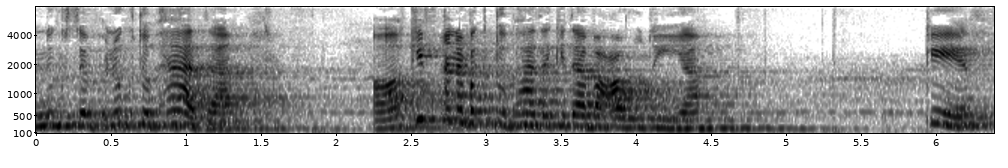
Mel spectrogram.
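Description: A woman teacher with a Jordanian Arabic accent giving a lesson, spelling out words slowly and asking and answering her own questions. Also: high voice, fairly bright tone. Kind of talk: classroom lesson on Arabic prosody. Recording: echoey room with faint background noise.

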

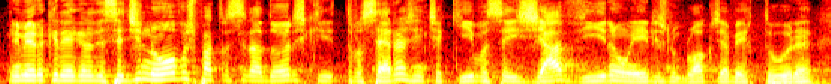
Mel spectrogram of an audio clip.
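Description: A man's voice: on the high side, fast talker, a little hiss or hum. A man in his thirties from Rio de Janeiro with a Carioca accent, hosting a podcast in an upbeat, enthusiastic way. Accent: Carioca Portuguese. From Rio de Janeiro, Brazil. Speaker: podcast host. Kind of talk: hosting a podcast, reading sponsor ads. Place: indoor podcast studio. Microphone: studio mic on a boom arm.

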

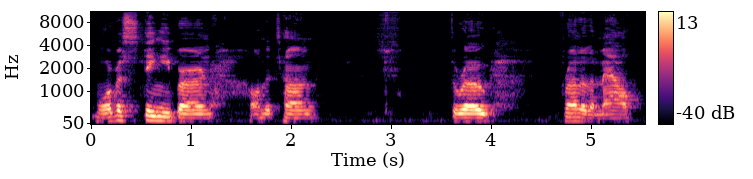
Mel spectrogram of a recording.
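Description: A man doing a casual hot-pepper tasting review, teary from the heat. He talks haltingly, with lots of fillers, and keeps clearing his throat. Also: fairly low pitch, little pitch movement.

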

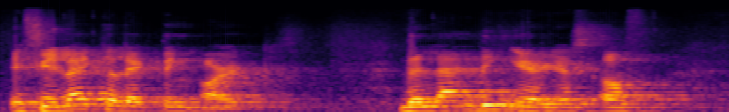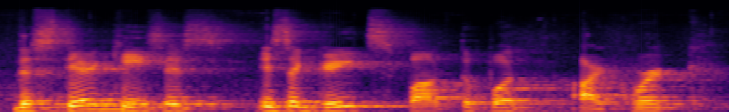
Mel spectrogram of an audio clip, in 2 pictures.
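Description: Walking through bright, empty townhouse rooms, a Filipino real estate broker in his thirties gives a polished tour, noting features in each room. He talks a little slowly at medium pitch.

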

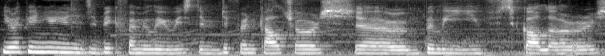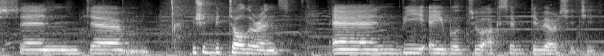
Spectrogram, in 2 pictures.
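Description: A woman in her forties from Ukraine with a Ukrainian accent, speaking calmly about migration work in an interview. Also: medium pitch, a little slow, soft background music. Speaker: migration worker. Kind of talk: documentary interview. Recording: roomy echo.

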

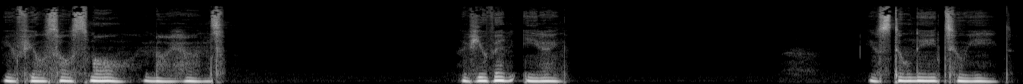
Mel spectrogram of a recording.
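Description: A woman voicing an edgy young boyfriend, gruff but tender and worried, in a breathy, husky, halting ASMR role-play. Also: deep voice, flat delivery, warm tone, no room sound, studio quality, full character voice. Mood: apologetic, tender.

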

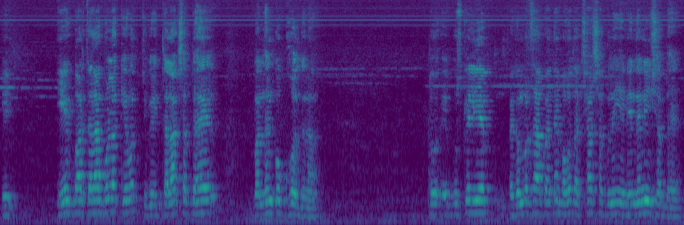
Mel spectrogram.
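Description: A man's voice: fairly high pitch, steady tone, moderate pace, pauses often, darkish tone, reverberant, slight background noise. A man giving an exam-focused law lecture, explaining step by step and repeating key terms, with English legal words mixed in.

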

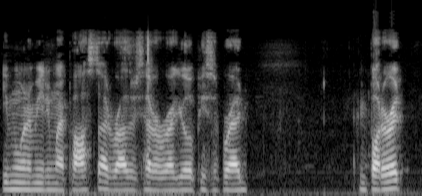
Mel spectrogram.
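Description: A man's voice: medium pitch, monotone, rapid-fire, dull audio. A man in his twenties talking casually and bluntly, with sarcasm, as he reviews and rants into a webcam. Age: 20s. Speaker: snack reviewer. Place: small room indoors. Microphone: computer webcam at close desk distance. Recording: noisy webcam microphone with room noise.

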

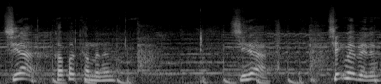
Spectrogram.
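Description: A man's voice: high voice, normal speed. Agitated man arguing over music. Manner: agitated, repeating himself angrily. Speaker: prank video participant. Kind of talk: heated argument in a video. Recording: video clip with background music.

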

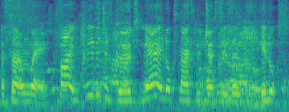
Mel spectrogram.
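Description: A woman's voice: mid-range voice, expressive, moderate pace, a crowd in the background. A woman, talking casually to a handheld camera for a vlog. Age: 20s. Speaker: vlogger. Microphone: camera held at arm's length.

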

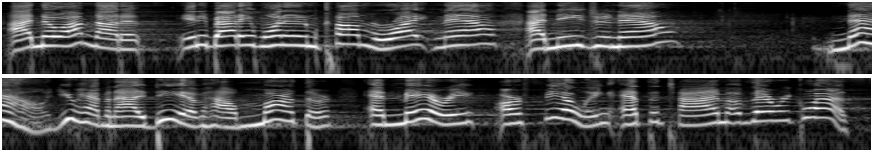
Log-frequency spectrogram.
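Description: A woman's voice: sits high, lively intonation, unhurried, fairly bright tone. An older woman, an associate minister, preaching a sermon from a church pulpit into a handheld microphone, speaking to the congregation. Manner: preaching with call-and-response asides to the congregation. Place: large church sanctuary, standing at the pulpit. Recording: church sanctuary reverb with faint music.

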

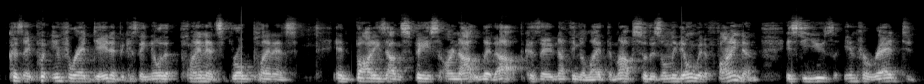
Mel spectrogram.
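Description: A man's voice: mid-range voice, rough recording. A man presenting in a casual lecture, earnest and emphatic, often restarting words.

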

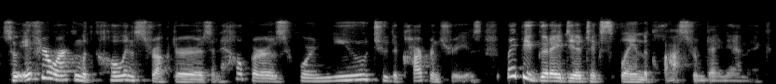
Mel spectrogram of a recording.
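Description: A man's voice: a little high, normal speed, few pauses, muffled recording. A young man, a librarian, giving a prepared lightning talk over a video call, with the occasional um. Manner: lively, varied intonation, occasional ums.

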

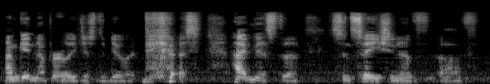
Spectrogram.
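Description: Low-voiced man on a noisy webcam. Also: steady tone, normal speed, pushed and bright. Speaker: fitness coach vlogger. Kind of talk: casual vlog check-in to online followers. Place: small room at home, indoors. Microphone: webcam at desk distance. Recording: noisy, distant webcam microphone.

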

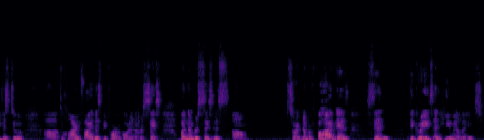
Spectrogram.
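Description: On the higher side in pitch, this Filipino-accented channel host, a middle-aged native Tagalog speaker from the Philippines, rambles earnestly about faith to the camera with plenty of fillers and restarts. She's in her living room beside a lit Christmas tree, and the camera sits across the room, giving a distant, roomy sound.

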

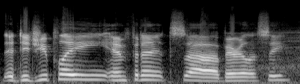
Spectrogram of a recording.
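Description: A man's voice: high-pitched, fairly even intonation, moderate pace, fairly bright tone. A man co-hosting a horror game let's-play, joking around and fretting about getting scared. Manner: jokey, nervous about scares. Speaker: co-host. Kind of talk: casual let's-play chat. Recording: faint background noise.

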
